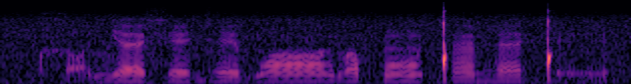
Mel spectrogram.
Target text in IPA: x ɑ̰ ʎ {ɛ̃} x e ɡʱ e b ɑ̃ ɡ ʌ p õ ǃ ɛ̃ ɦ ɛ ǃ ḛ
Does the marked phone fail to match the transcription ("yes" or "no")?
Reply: yes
